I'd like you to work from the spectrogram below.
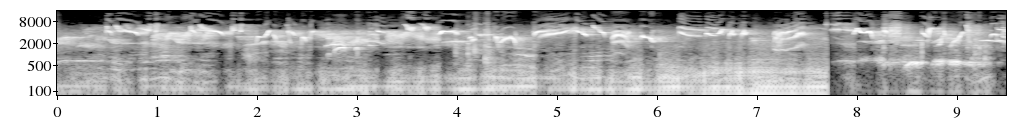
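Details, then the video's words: Oriental magpie-robin, a kept bird singing to rouse other birds into singing: a rich, varied stream of loud whistled phrases, warbles and sharp chirps with quick pitch sweeps, nearly continuous over the clip, with faint low background hum. "Chòe than mồi đất hót gọi bổi kích chim lên lửa"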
